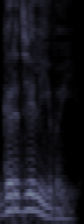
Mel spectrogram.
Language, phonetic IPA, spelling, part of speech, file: Russian, [ɡərdʲɪˈlʲivɨj], горделивый, adjective, Ru-горделивый.ogg
- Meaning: arrogant, haughty, proud (having excessive pride)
